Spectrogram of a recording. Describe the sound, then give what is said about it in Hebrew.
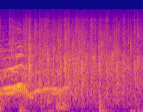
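An audience claps steadily in a dense, continuous wash of applause, with a few brief whistles or cheers rising above it early on, and no one speaking. “תגידו וואו מברוק לא סתם מחאנו לך כפיים”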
